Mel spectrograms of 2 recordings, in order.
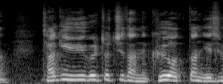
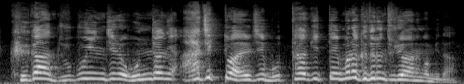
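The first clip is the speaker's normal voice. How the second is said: usual speaking voice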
